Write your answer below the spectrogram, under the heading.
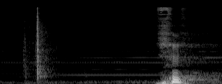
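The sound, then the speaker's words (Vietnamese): A door lock clicking shut, a faint, sharp click followed just over a second later by a heavier, dull thunk, both quiet against near silence. “Phía sau một giọng nói cũng lạnh lẽo không kém cất lên, kèm theo đó là một tiếng khóa cửa, cạch một cái.”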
